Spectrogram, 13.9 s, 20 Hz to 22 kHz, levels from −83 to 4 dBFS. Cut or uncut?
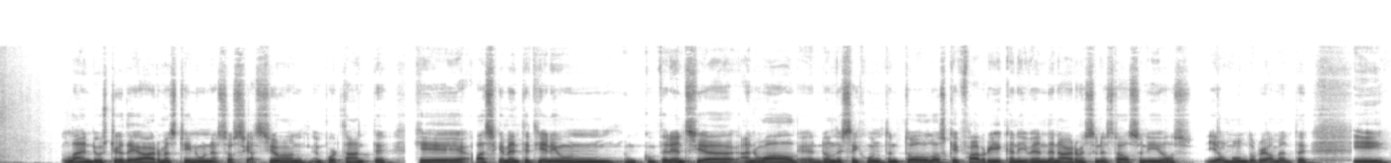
cut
